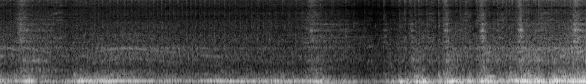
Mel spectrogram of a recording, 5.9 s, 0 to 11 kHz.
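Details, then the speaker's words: BMW E46 with a replacement 2.5-litre six after the original had zero compression; deep, smooth six-cylinder rumble rising and falling cleanly with throttle blips, no knock or misfire. Normal running and revving. "God damn, sounded pretty good for a 2.5 little liter, but all right, guys."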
